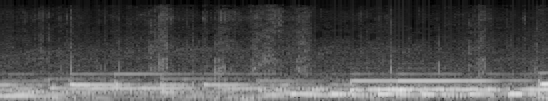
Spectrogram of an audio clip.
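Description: Background music: slow, layered sustained notes whose chords shift every half second or so.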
